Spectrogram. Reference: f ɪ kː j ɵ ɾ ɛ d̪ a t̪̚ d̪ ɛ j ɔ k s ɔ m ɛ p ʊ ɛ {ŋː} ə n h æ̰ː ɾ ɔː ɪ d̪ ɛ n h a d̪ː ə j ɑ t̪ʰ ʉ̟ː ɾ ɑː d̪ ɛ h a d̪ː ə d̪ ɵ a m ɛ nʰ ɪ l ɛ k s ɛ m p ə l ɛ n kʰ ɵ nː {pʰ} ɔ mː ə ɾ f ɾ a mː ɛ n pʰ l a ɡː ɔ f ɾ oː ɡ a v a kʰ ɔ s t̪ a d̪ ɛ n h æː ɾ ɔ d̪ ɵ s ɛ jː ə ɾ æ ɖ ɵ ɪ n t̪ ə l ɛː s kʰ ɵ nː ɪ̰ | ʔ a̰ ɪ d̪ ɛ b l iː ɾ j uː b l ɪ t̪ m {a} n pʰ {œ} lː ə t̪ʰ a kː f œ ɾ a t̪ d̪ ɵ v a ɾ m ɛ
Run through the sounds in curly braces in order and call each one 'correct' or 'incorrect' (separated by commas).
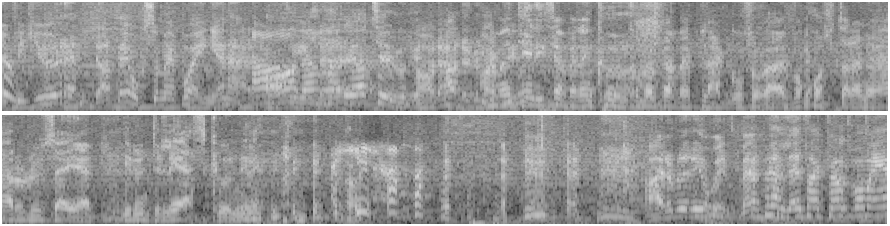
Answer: correct, incorrect, incorrect, incorrect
